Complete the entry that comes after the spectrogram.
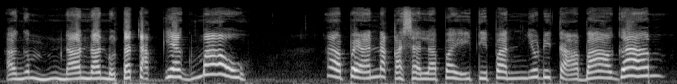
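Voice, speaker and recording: An elderly grandparent from the countryside, voiced by a woman in a radio drama. The speech is slow and drawn out, high in pitch, with a close, dry sound. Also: expressive, a bit bright, no room sound. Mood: puzzled.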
